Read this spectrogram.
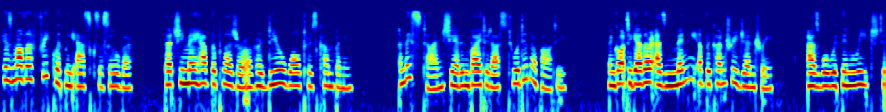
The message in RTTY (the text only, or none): none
